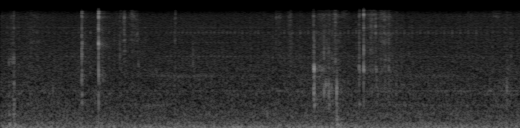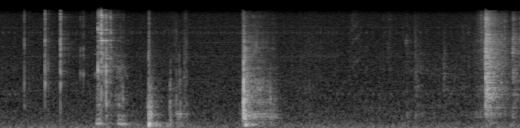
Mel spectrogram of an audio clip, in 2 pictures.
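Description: A plastic tray of thick embossing powder being handled and shaken over a stamped piece, making light plastic clicks and rattles. A cluster of louder rattles comes about six seconds in, and another at about eight seconds.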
